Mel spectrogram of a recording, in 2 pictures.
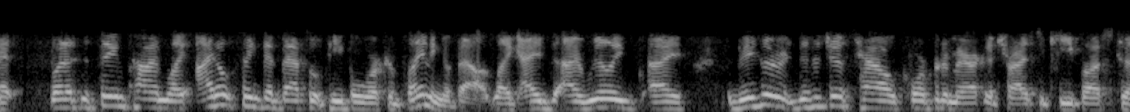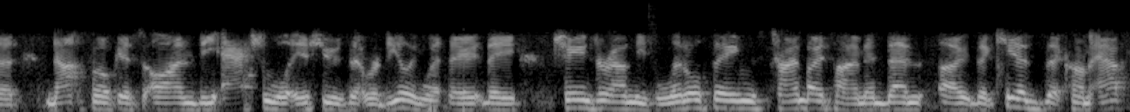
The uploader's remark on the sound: What happens when you cross a local radio host, with two dynamic phone calls (that are radio hosts themselves)?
